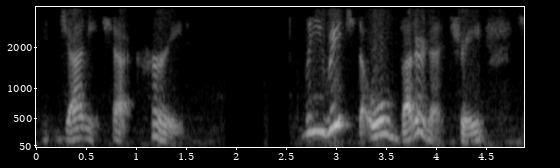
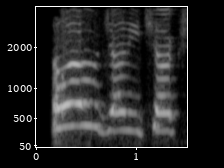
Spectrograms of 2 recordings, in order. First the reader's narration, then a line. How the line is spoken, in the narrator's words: shouted Peter Rabbit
